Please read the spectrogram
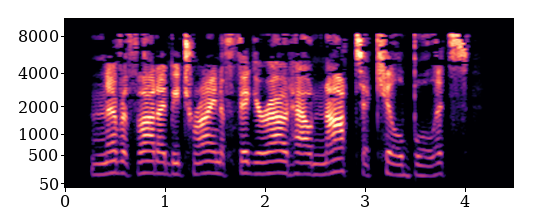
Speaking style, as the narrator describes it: Red Tooth grumbled

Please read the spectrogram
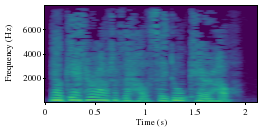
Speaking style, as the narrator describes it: she told Tedric wearily

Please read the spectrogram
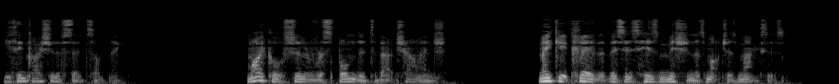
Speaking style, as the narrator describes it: He whispered

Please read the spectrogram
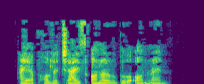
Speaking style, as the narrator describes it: she murmured

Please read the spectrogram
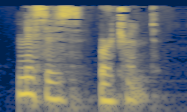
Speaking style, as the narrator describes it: I replied

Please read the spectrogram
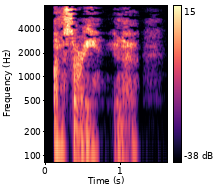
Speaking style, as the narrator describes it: she said, so quietly I could barely hear her

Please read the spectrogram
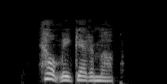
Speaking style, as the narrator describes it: Claire muttered

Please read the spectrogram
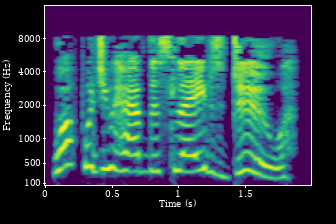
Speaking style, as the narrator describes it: I cried

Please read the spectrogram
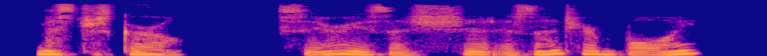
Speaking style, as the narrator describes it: Dee asked under his breath

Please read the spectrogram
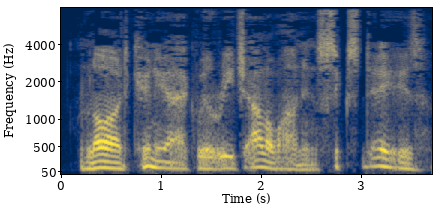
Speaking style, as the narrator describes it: Zarnak murmured as if to himself

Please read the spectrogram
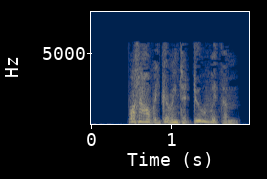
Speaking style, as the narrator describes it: Ron whispered to Harry through the dark

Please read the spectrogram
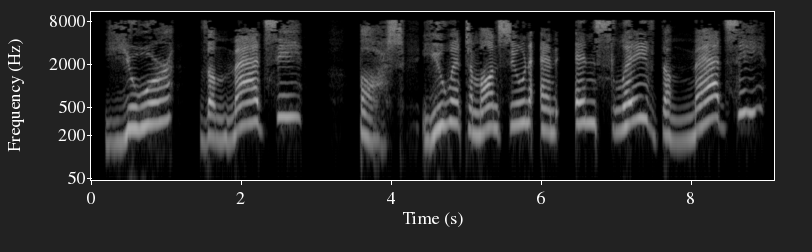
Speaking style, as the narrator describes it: Lena bellowed

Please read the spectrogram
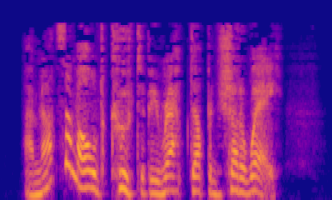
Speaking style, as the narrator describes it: Nanny snarls from the ground

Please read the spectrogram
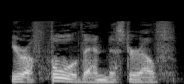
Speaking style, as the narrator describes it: he growled

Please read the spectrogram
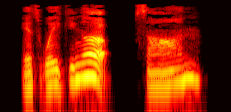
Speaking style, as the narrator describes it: he said dreamily

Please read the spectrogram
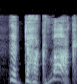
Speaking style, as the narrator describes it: he panted

